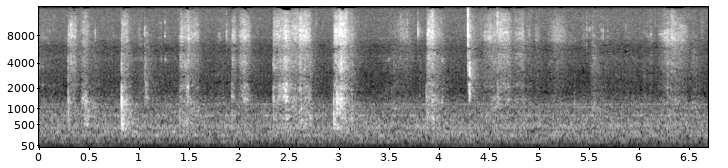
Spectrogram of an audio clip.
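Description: A person chewing a mouthful of pork steak, with scattered soft mouth clicks and smacks, the sharpest just under a second in and about three seconds in.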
